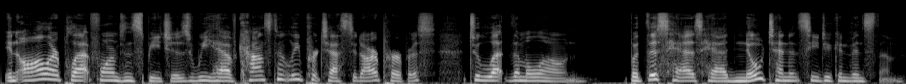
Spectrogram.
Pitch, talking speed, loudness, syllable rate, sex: 170 Hz, 165 wpm, -21 LUFS, 4.7 syllables/s, male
